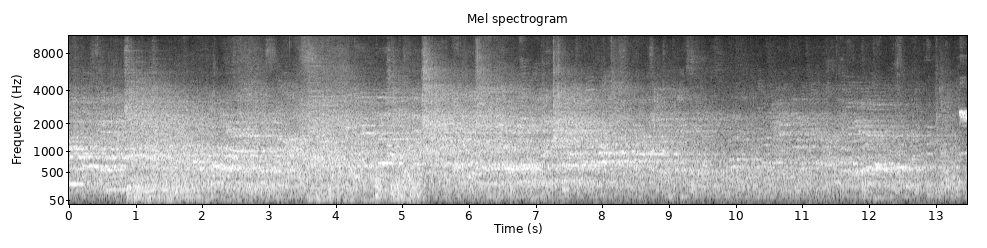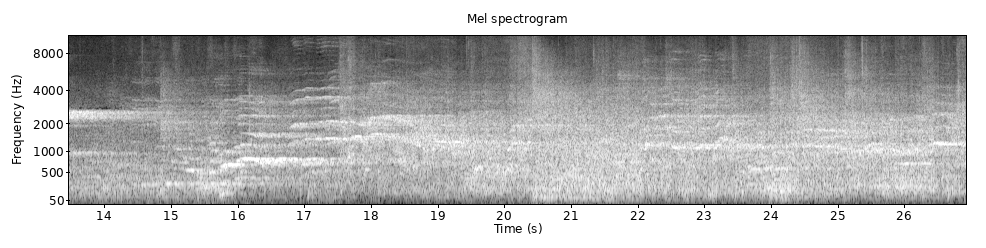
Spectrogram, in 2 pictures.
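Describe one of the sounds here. Young men shout and call out across an echoing ice rink.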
